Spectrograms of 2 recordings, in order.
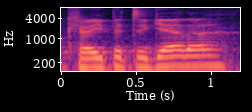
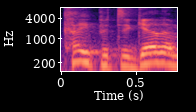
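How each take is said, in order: First: It is said in the speaker's usual accent. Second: It is said in a put-on Australian accent.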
